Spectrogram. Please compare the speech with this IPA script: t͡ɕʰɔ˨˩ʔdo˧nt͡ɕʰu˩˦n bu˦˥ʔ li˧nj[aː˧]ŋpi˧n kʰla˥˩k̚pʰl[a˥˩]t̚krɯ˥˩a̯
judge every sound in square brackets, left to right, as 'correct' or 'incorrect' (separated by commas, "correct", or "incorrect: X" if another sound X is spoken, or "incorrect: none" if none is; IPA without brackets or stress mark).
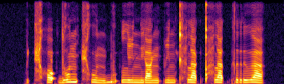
incorrect: a˧, correct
